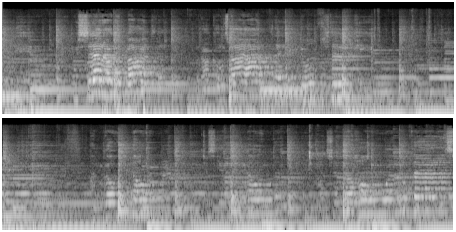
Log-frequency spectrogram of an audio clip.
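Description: A live pop song: a male voice sings a slow melody over strummed acoustic guitar and a loud, deep bass line that steps from note to note.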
